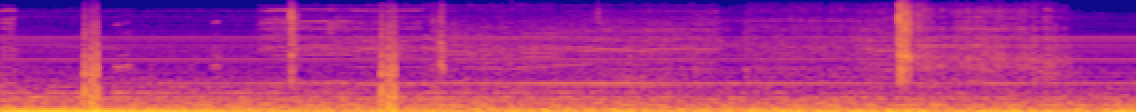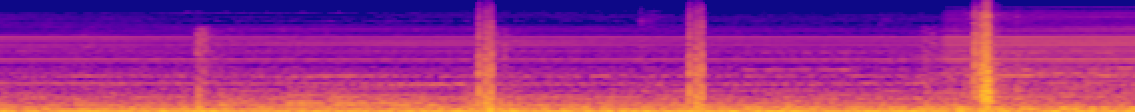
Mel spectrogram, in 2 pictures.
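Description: Sharp electronic clicks sound now and then.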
